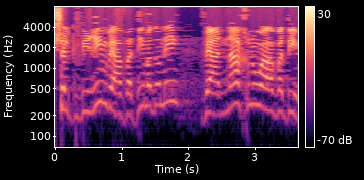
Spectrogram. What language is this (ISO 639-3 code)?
heb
